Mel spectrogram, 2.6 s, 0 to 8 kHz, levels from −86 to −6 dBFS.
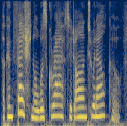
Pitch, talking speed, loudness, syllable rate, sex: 230 Hz, 190 wpm, -14 LUFS, 5.9 syllables/s, female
